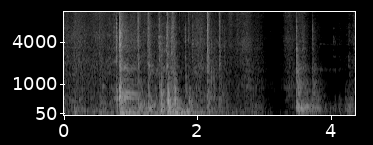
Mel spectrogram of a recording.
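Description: Rustling, scraping and knocking of clothing and body against the sheet-metal inside of a combine harvester as a person squeezes into the tight space, with a short strained vocal sound about a second in. It goes quieter after about three seconds, with one more knock.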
